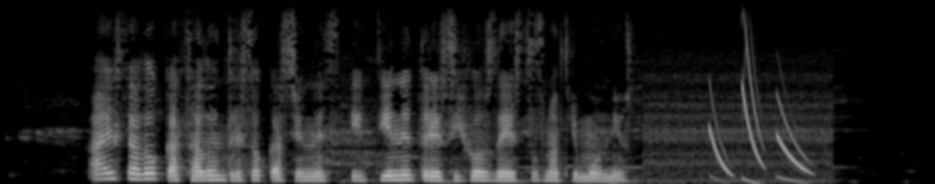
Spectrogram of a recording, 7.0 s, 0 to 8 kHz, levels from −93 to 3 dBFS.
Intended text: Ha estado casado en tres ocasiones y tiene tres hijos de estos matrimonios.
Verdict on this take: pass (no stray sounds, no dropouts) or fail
fail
